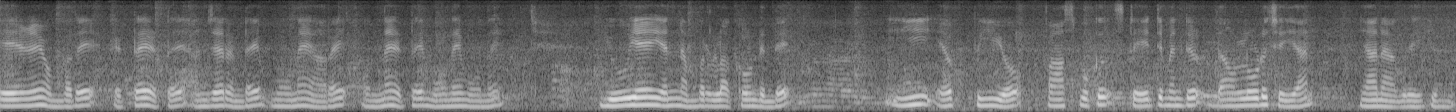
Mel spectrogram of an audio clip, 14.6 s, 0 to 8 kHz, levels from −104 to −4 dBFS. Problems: none marked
